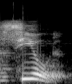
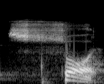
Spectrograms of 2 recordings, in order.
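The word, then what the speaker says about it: sure: এই যে এই যে একটা শব্দ এই শব্দটার উচ্চারণ সবাই কি করে না সিওর ঠিক আছে এটা বলে কিন্তু সিওর এটার সঠিক উচ্চারণ নয় এর সঠিক উচ্চারণ হচ্ছে সর সর ঠিক আছে তাহলে হি ইজ সর টু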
